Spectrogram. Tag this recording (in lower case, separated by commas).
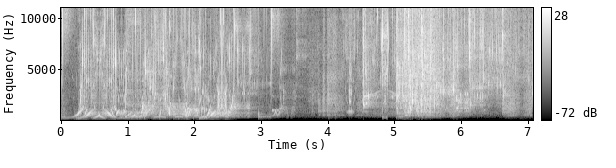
drip, liquid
